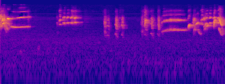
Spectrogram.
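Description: A common linnet's quick twittering song: high, bright phrases of short trills and twangy whistles, with brief pauses between bursts, over a quiet background.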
